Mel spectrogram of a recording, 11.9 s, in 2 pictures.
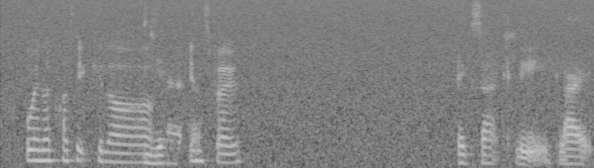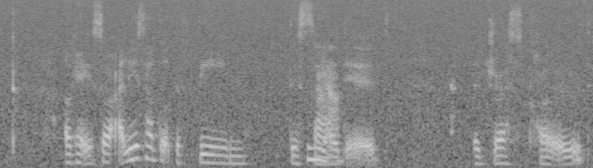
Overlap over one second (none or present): none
